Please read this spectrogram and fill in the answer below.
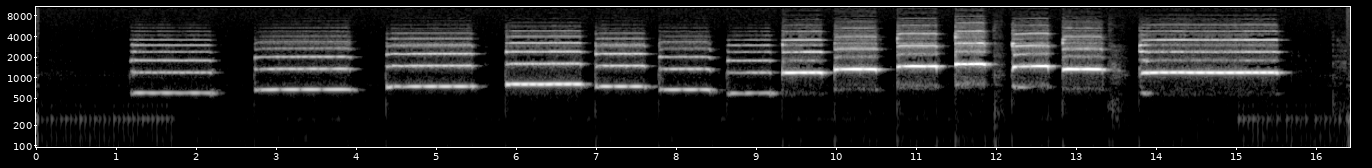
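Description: A Generation tabor pipe and a Generation tin whistle with its top three holes taped over, both played in unison so they sound as one. A run of short, clear notes steps up and back down, then jumps about an octave higher and rises and falls again, the pipes overblown into their upper register. It ends on one long held note.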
